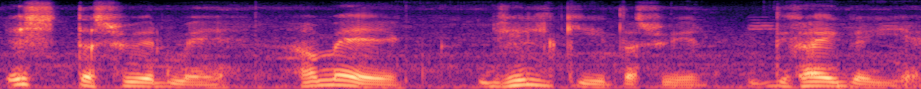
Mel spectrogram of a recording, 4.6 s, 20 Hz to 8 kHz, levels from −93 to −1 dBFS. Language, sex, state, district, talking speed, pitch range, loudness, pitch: Hindi, male, Himachal Pradesh, Shimla, 145 wpm, 95-140 Hz, -17 LUFS, 120 Hz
